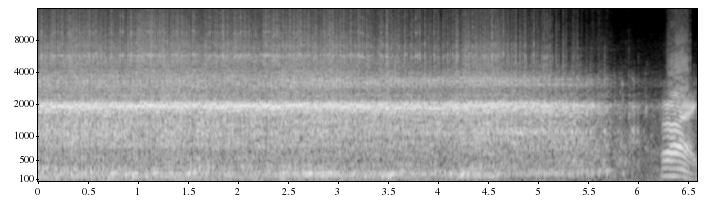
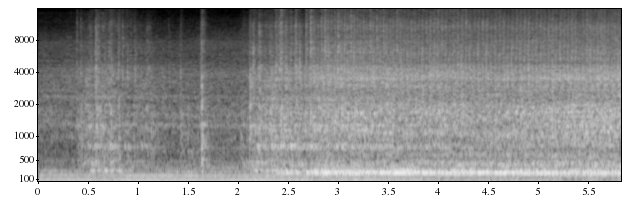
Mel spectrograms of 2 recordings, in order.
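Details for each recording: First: 1956 Johnson 15 HP two-stroke outboard running and sputtering with an uneven, stumbling beat: the misfire has moved from the bottom cylinder to the top cylinder, which is not firing. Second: 1956 Johnson 15 hp outboard after replacing points on the misfiring top cylinder; starts and settles into a steady, even buzzing run with no stumble, running healthy.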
